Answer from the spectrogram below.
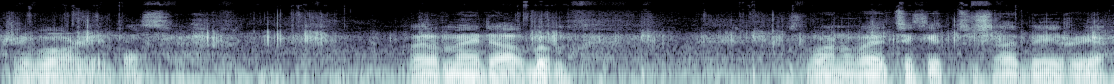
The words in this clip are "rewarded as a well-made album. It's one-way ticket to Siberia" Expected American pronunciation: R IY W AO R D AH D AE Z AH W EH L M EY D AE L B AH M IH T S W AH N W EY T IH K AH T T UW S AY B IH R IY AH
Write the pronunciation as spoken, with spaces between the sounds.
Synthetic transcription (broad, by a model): R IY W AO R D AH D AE S AH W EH L M EY D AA L B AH M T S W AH N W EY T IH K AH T T UW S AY B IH R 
